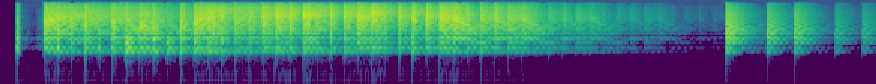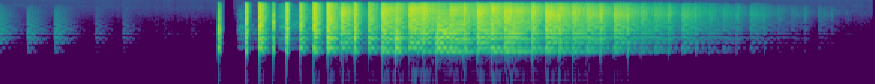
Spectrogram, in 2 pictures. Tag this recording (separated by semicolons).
this-just-in; news; newscast; music; special-bulletin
